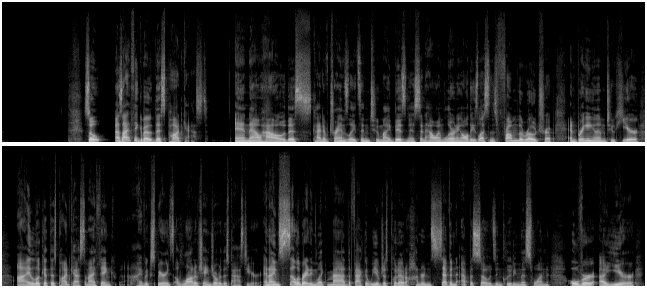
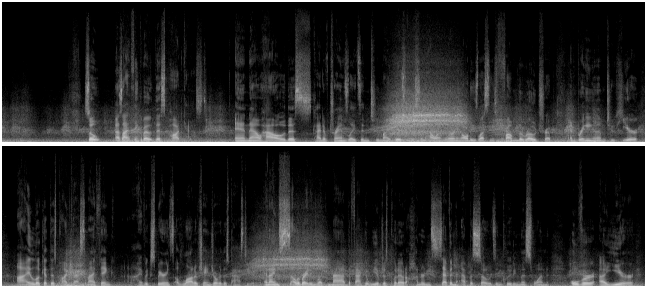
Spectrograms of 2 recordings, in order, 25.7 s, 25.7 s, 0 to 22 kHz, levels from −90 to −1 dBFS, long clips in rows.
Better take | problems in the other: first | wind noise on the microphone; heavy; 2 dB below the speech

